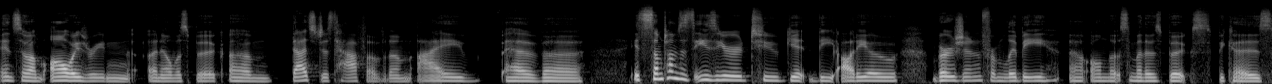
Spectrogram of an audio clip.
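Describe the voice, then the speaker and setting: A woman with an American accent speaks fairly slowly at a fairly low pitch. The recording is very clean, with a silent background. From Tennessee, US South. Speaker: book vlogger and mixing and mastering teacher. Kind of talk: casual monologue vlog. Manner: hesitant, many fillers.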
